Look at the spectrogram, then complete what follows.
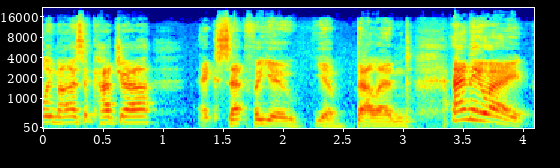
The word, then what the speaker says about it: Hadjar: up next in Isaac Hudge. Isaac Hudge. That's right, everyone. As per David Cross's illiteracy, it is Isaac Hadjar. That's how you say it.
